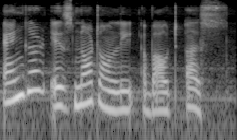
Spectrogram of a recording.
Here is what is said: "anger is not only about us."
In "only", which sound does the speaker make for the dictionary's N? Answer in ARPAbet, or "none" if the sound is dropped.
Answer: N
